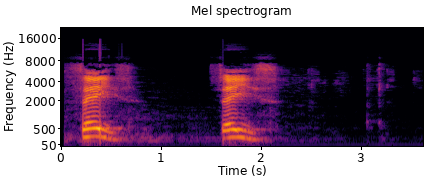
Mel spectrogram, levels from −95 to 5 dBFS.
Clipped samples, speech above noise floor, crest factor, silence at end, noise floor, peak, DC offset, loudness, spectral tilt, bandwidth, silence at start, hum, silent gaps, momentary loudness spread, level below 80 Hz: under 0.1%; 53 dB; 20 dB; 1.5 s; -69 dBFS; 0 dBFS; under 0.1%; -15 LUFS; -1.5 dB/octave; 14 kHz; 0.2 s; none; none; 20 LU; -72 dBFS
